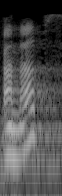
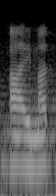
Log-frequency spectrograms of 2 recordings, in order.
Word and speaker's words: AMAP: Donc c'est bien un acronyme, c'est pas juste un sigle, parce que je peux le prononcer. Je ne dis pas une AMAP, je dis une AMAP.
